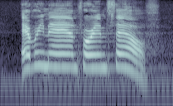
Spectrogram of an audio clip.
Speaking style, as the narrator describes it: The Congregationalist shouted

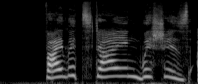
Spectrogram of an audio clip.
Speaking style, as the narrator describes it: press urgently

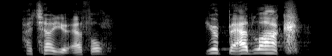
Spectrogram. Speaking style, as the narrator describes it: the man sighs and said

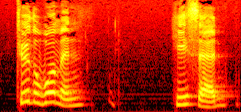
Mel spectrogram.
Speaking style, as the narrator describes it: God said

